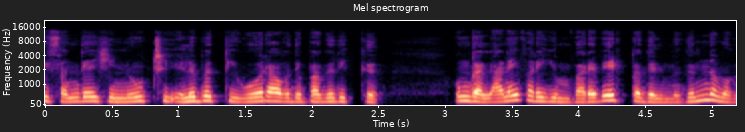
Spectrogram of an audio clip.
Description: Speech in Tamil. There is no code.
